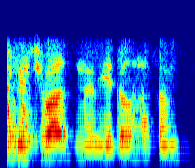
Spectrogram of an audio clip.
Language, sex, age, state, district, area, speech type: Kashmiri, male, 18-30, Jammu and Kashmir, Pulwama, rural, conversation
